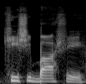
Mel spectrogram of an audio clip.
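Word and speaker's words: Kishi Bashi: It's Japanese, so it's Kishibashi.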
